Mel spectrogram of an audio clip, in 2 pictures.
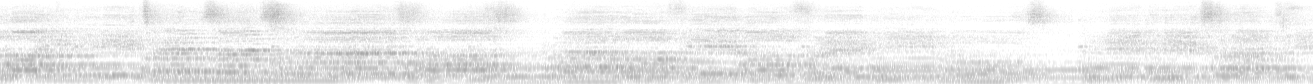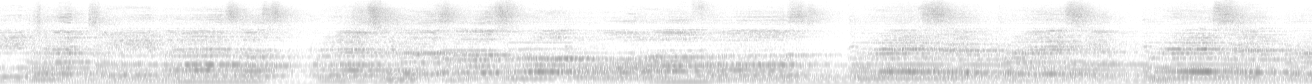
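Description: Congregation singing a hymn with pipe organ accompaniment, in sustained phrases with a low held bass line and short breaths between phrases every five or six seconds.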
